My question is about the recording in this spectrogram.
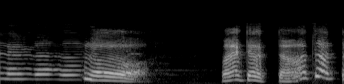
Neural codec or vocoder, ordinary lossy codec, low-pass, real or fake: codec, 24 kHz, 0.9 kbps, WavTokenizer, medium music audio release; none; 7.2 kHz; fake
